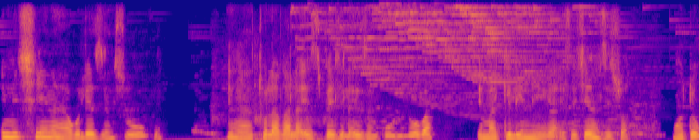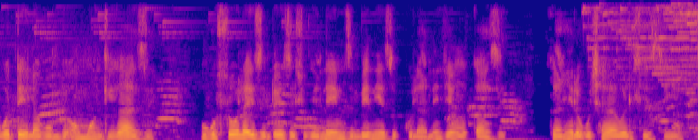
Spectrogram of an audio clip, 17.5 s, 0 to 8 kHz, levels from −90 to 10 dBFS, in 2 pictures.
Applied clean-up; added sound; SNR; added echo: none; Chime; 17 dB; none.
